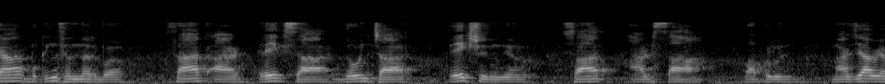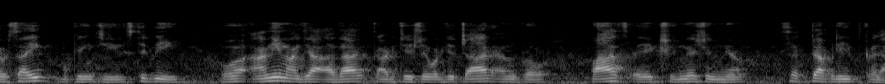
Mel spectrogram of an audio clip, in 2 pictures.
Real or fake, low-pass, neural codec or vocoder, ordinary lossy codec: fake; 7.2 kHz; codec, 16 kHz, 2 kbps, FreqCodec, larger model; MP3, 48 kbps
